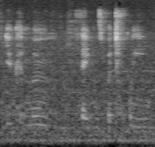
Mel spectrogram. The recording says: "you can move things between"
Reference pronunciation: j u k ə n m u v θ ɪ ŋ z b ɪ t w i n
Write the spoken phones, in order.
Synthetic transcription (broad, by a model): j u k ə n m u v θ ɪ ŋ z b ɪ t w i n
